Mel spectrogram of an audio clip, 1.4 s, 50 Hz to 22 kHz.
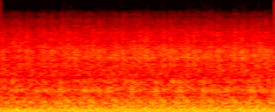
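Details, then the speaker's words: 1965 Rambler American 440: steady low idle with a raspy puffing edge on each firing pulse, big crack in the exhaust manifold blowing; exhaust repair paste held only about two days. "I'm going to show you guys what I'm going to do to try to fix that exhaust manifold leak. I tried fixing that with some exhaust repair paste. It didn't do anything."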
